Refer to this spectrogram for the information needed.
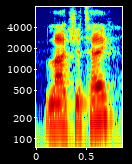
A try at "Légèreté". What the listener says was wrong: Yeah, it's not a hard G. Oh, no, you were using like a hard J, not a hard G.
